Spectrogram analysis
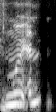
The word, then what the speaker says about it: Nguyen: How do you pronounce the last part of it? Yes, Nguyen. Nguyen is Nguyen.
